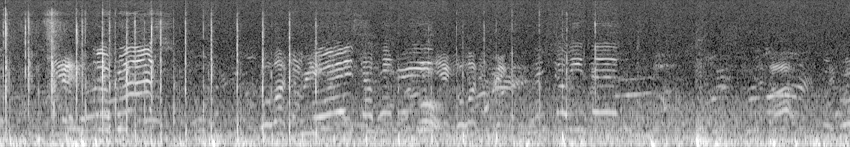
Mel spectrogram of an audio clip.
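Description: Very faint, distant voices of players and people on the sidelines calling across a soccer field, with a few light clicks.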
